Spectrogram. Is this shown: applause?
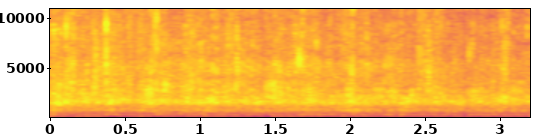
yes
